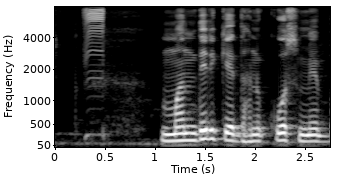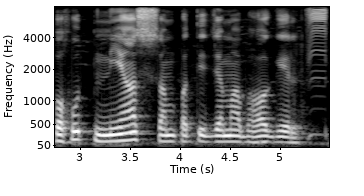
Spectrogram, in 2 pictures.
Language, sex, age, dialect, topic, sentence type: Maithili, male, 18-24, Southern/Standard, banking, statement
